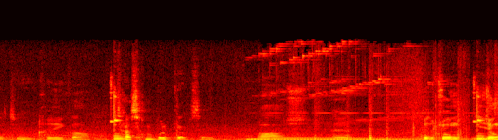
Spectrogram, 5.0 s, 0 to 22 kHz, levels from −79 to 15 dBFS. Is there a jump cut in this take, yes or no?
yes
